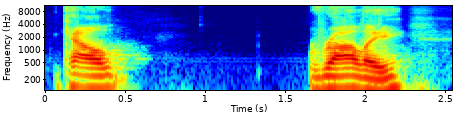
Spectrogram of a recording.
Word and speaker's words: Cal Raleigh: no, that's that's actually what I was thinking too when I looked at the data because Cal Riley, Cal Raleigh, did I say that right? Yeah, it's like the capital of North Carolina.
